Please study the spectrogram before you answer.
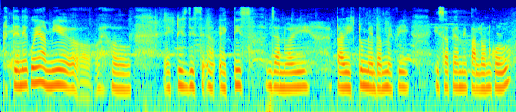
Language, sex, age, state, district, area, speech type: Assamese, female, 18-30, Assam, Dhemaji, rural, spontaneous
